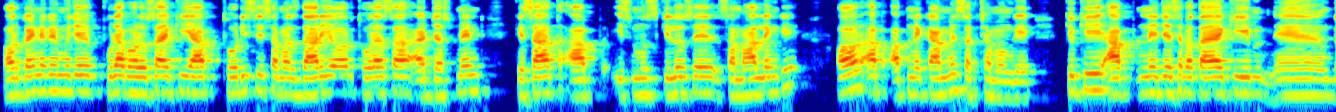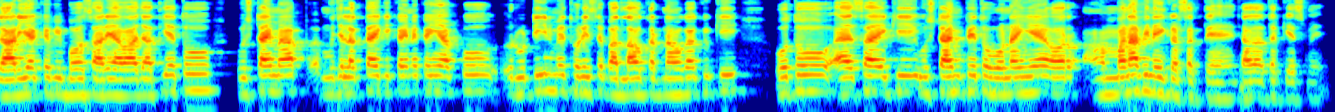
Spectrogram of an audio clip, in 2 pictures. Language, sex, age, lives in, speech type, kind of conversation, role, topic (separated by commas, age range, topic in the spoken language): Hindi, male, 20-24, India, conversation, advice, advisor, क्या आप शोर-शराबे या ध्यान भटकाने वाली चीज़ों की वजह से ध्यान केंद्रित नहीं कर पा रहे हैं?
